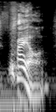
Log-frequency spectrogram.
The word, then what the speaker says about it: crayon: So, this is a word with many different regional pronunciations within the USA itself. In the UK, however, the most dominant pronunciation is crayon.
